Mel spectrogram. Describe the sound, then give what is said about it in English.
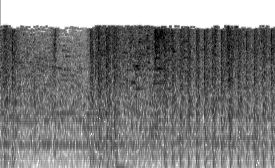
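Sustained automatic gunfire rattles in rapid, evenly spaced bursts, loud and dense, with a brief swell of heavier fire partway through and no voices present, as the regime of Bashar al-Assad in Syria unleashes its military firepower against protesters. “As the marches gained momentum, the regime unleashed its military firepower.”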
